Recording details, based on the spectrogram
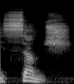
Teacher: The word shams, another Quranic word, the word shams, which has SH in it and it has S in it, shams. These could be flipped around, and some Arabic-speaking populations would pronounce it Samsh. You will find this still being used in certain populations in North Africa, where instead of saying Shams, they say Samsh.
